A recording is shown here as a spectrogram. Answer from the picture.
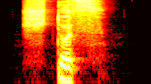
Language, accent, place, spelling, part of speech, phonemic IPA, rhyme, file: German, Germany, Berlin, Stuss, noun, /ʃtʊs/, -ʊs, De-Stuss.ogg
- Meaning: drivel, verbal nonsense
